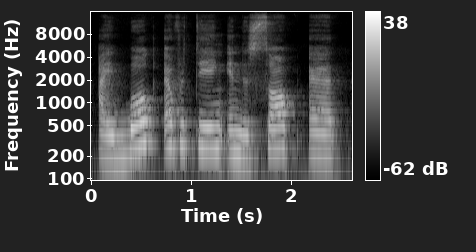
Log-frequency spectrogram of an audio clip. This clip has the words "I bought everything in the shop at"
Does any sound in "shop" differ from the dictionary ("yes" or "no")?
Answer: yes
